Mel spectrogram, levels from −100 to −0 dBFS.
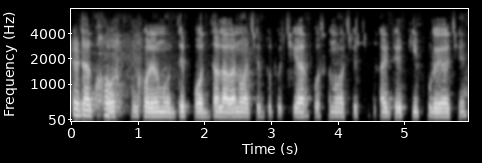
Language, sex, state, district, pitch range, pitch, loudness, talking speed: Bengali, male, West Bengal, Kolkata, 120-130 Hz, 125 Hz, -18 LUFS, 170 wpm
